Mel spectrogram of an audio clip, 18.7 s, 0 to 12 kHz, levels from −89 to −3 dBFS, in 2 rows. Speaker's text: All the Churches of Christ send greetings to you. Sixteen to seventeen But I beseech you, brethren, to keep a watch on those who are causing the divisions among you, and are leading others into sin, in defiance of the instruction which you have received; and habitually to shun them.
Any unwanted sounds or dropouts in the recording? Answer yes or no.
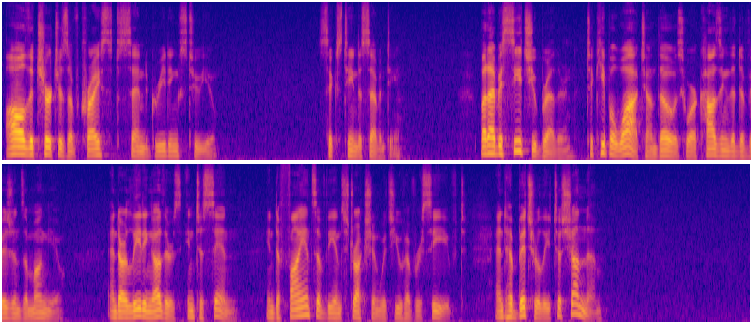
no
